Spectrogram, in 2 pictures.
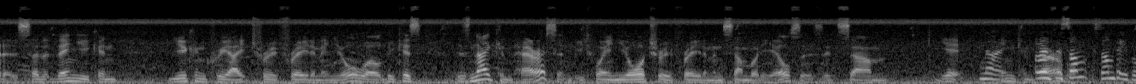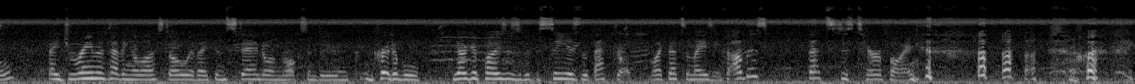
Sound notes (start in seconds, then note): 20.4 both laugh; 20.4 laughs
